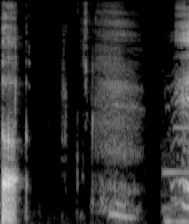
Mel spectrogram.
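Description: A person burping: one croaky, rasping belch of about half a second, set between a few short, faint vocal sounds.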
